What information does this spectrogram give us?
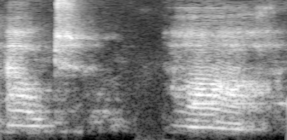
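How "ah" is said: softer, lower sighing ah releasing the breath; a quiet letting-go sigh. Shown as a demonstration. Guide showing listeners how to breathe out with ah, soft low sigh. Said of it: "breathe out with an ah sound".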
